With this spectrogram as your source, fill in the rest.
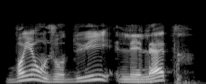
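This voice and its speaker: A man leads a children's phonics lesson at a very slow, deliberate pace, spelling each letter before blending it into a syllable. His voice is bright and sharp, and it rises and falls in lively swoops. The sound is dry and close. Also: medium pitch, no room sound, dull audio. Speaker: reading teacher.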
